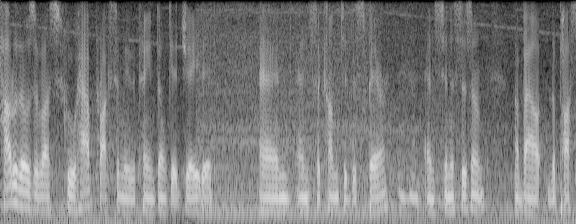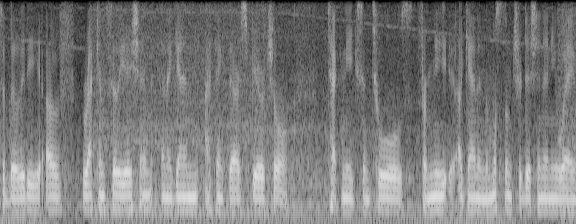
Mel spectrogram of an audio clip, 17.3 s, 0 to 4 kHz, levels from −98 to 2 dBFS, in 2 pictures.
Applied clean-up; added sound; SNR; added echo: none; Engine; 13 dB; none.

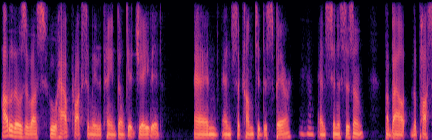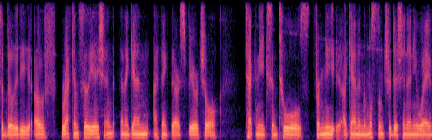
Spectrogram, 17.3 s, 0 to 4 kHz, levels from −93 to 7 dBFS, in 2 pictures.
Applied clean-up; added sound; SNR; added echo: neural mask model DeepFilterNet 3.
